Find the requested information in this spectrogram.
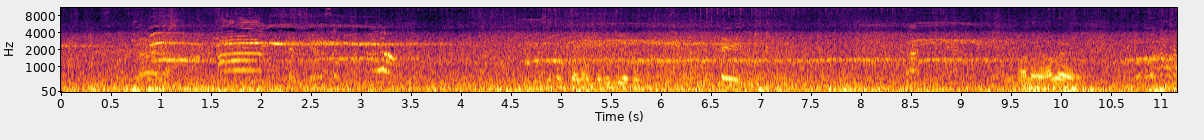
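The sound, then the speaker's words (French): A roller coaster clacks steadily as it climbs the lift hill. The mechanical noise holds at an even level throughout, and riders' voices and cries rise over it now and then. “On amorce la montée que vous avez entendue tout à l'heure. Les clac, clac, clac, clac, clac, c'est ça. Donc on commence à monter.”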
